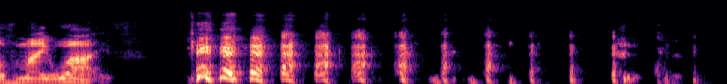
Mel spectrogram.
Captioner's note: laughs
